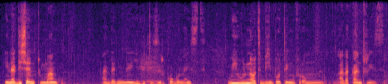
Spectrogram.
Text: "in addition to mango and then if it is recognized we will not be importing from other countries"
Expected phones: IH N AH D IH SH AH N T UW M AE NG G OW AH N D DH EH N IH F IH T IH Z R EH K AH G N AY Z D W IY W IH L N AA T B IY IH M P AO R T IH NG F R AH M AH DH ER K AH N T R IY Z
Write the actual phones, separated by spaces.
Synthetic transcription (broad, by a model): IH N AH D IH SH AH N T UW M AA NG G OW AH N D DH EH N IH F IH T IH Z R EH K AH G N AY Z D W IY W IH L N AA T B IY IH M P AO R T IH NG F R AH M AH DH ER K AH N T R IY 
